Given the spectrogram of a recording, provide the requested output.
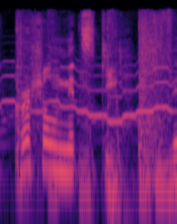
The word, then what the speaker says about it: Kruszelnicki: It's Dr. Karl Kruszelnicki.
